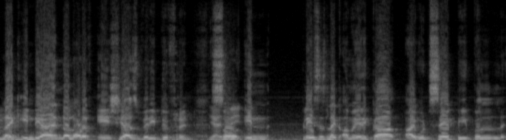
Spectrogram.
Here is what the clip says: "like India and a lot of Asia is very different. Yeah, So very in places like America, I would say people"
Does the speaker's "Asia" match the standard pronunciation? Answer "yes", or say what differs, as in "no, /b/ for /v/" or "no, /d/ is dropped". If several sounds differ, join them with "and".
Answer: no, /ʃ/ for /ʒ/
